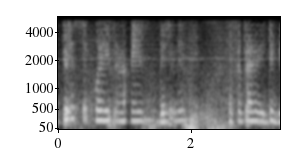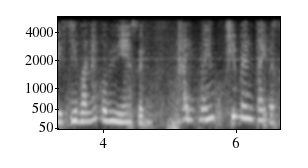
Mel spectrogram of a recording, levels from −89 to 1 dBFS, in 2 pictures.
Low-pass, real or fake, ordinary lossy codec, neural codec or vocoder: 5.4 kHz; fake; none; codec, 44.1 kHz, 0.9 kbps, DAC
